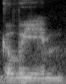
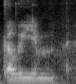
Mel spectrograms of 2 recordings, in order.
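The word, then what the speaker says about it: Gallim: you would pronounce it galim because it's g a l l i m so it might be a combination of the hard a and the soft a like galim but uh what that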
